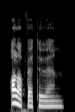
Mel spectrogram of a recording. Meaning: fundamentally, basically, essentially
- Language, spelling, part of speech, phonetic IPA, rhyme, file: Hungarian, alapvetően, adverb, [ˈɒlɒpvɛtøːɛn], -ɛn, Hu-alapvetően.ogg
